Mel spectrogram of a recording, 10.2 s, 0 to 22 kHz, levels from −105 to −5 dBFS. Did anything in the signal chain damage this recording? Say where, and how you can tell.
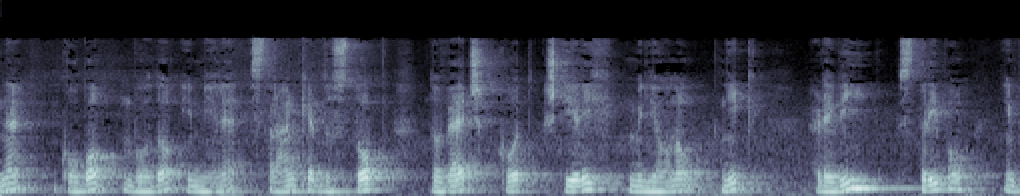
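Yes, at the codec stage, throughout: nothing above 9.6 kHz, plus warbling, smeared sibilants a plain low-pass wouldn't cause, likely AAC compression near 32 kbps.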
